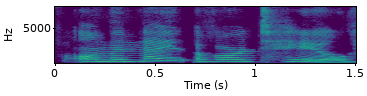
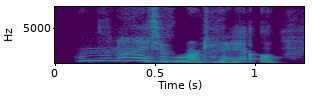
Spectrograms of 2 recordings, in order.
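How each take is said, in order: First: Said in the usual way. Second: Attempted Scottish accent, quieter. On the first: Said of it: "Why do I wanna read it in, like, a Scottish accent now?". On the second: Shown as a demonstration. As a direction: try a Scottish lilt on the story line. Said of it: "I can't do a Scottish accent".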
